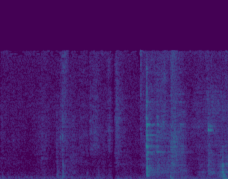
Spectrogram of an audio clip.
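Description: Near silence with a few faint clicks and knocks, a pair of them about a second and a half in, from tools being handled on the board; the circular saw is not yet running.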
